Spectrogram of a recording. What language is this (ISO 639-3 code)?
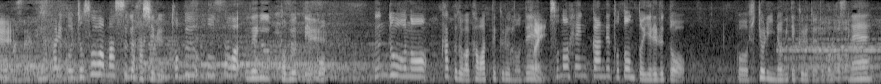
jpn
